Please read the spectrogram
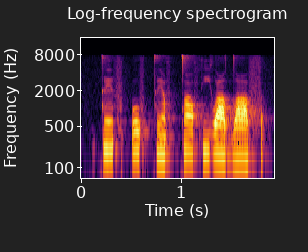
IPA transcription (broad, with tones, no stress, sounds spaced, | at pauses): t̪ ẽ˦ f ʔ o˦ f t̪ ẽ˨ f tˤ ũ˧ f j o˦˨ dˤ a˦˨ f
